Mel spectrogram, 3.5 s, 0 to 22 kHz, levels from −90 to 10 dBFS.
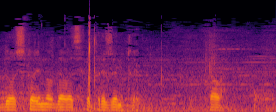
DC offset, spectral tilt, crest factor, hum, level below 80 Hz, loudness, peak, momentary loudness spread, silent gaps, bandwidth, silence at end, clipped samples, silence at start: under 0.1%; -5.5 dB/octave; 20 dB; none; -38 dBFS; -20 LUFS; 0 dBFS; 16 LU; none; 12.5 kHz; 0 s; under 0.1%; 0 s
